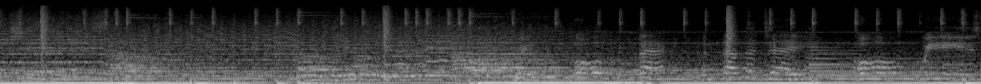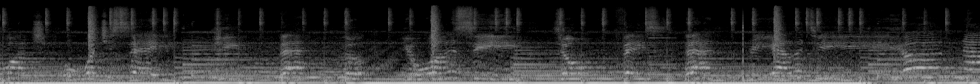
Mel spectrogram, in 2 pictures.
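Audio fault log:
17.24–17.26 s, loud pop: a single sharp pop about 10 dB above the sound, which carries on underneath, likely a brief voltage pulse from a plug, switch or static discharge.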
